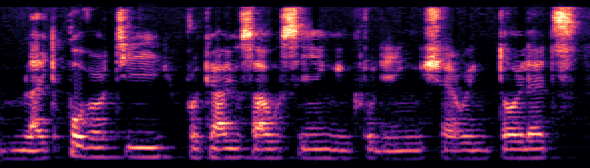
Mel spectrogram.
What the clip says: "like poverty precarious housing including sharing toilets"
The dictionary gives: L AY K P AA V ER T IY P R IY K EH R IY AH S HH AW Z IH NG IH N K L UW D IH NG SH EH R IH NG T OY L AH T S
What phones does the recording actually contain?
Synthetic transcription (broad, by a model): L AY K P AA V ER T IY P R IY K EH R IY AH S HH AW S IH NG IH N K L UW D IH NG SH EH R IH NG T OY L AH T S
